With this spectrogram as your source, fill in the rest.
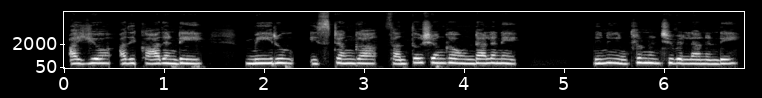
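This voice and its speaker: A woman's voice: on the high side, flat delivery, measured pace, dark tone, breathy edge, no echo. A woman voicing a tearful young wife who pleads politely with her husband. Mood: pleading.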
